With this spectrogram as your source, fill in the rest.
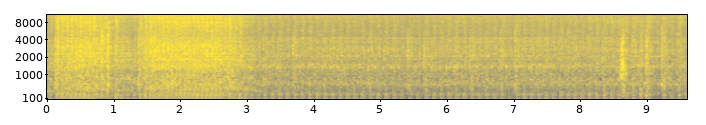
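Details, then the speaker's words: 2001 Honda Rincon ATV, sat over two years, cold and taken off choke: brief rev then quick pulsing idle that stumbles slightly; rough running when cold, choke put back on. "try to get some oh she's hitting a little rough let's put it back on Chun little"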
